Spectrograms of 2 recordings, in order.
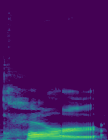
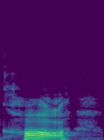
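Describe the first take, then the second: First: The word ends with a strong R sound. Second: The word ends without any R sound. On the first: "R-nya itu um, pronounce-nya tebel gitu ya" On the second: "R-nya itu silent"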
